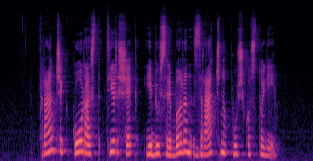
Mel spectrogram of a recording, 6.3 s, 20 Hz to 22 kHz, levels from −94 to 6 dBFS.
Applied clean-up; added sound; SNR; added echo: none; none; none; none.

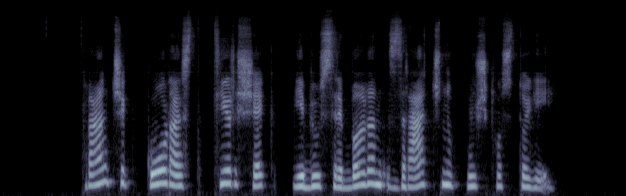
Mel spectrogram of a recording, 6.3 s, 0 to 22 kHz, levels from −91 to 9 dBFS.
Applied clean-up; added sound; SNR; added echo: neural mask model DeepFilterNet 3.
